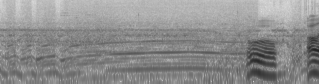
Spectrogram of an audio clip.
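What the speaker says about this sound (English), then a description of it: "This car sounds really underpowered" An underpowered race car engine drones during Indianapolis qualifying, its note rising and falling as cars pass, with sharper revving bursts near the end while a voice lets out brief exclamations.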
